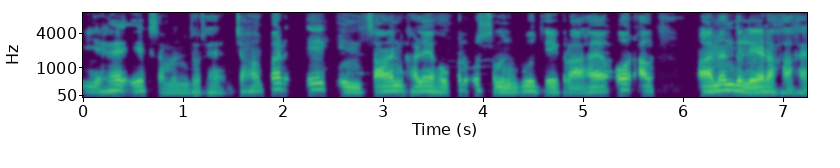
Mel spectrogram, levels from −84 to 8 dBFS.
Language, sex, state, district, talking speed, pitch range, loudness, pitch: Hindi, male, Uttar Pradesh, Muzaffarnagar, 175 wpm, 115-145 Hz, -16 LUFS, 130 Hz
